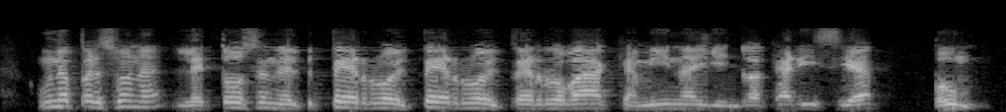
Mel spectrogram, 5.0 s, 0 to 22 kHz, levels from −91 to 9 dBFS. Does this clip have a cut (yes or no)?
yes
